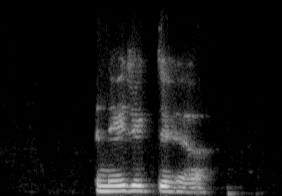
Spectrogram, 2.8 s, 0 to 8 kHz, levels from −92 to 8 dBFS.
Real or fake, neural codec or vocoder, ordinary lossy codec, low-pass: real; none; Opus, 32 kbps; 7.2 kHz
